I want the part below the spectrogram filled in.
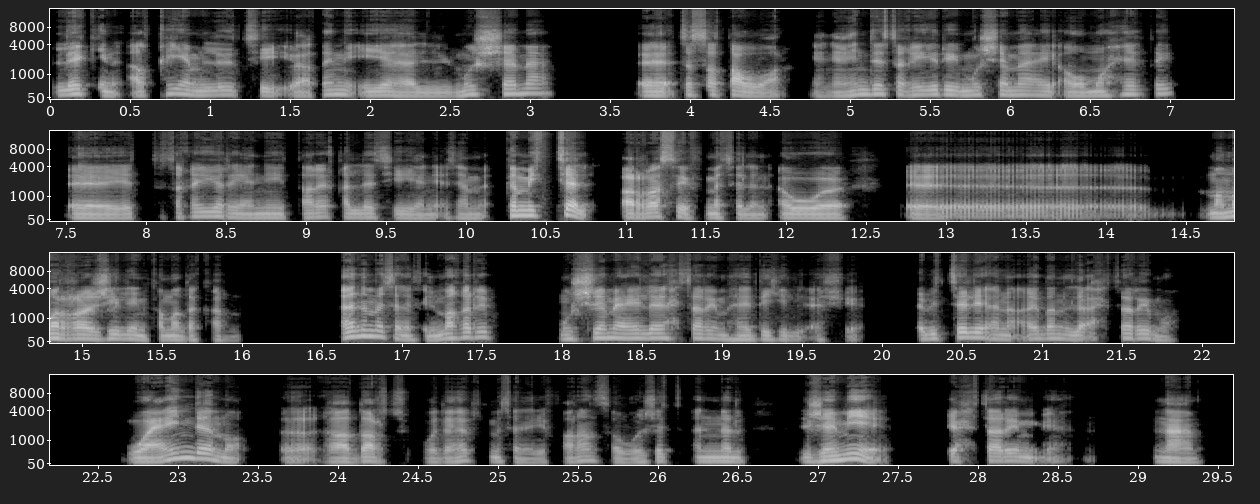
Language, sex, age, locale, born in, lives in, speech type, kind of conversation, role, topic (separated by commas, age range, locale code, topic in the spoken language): Arabic, male, 18-19, ar-MA, Morocco, France, conversation, unstructured, none, هل شايف إن الهوية بتتغير مع الوقت؟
